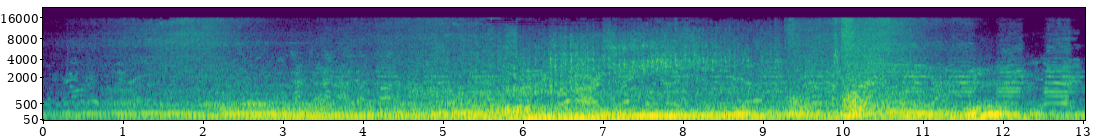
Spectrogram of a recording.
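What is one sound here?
A car engine rumbles and revs nearby.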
